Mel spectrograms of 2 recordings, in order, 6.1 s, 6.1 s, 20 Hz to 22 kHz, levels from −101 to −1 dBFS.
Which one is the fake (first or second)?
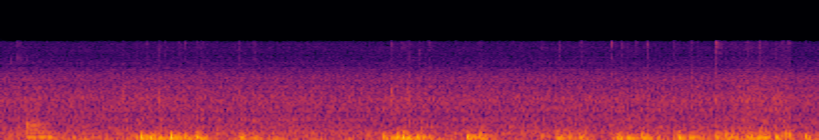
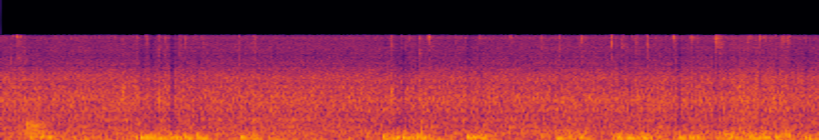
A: second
